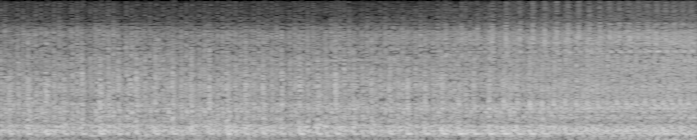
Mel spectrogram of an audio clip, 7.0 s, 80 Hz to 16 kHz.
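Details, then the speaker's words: Shifeng SF 138-2 single-cylinder diesel idling without throttle after a thin (about 1 mm) gasket cut from a canister was fitted under the fuel injection pump, retarding injection; even, soft beats, previous knocking gone. "просто подложил и всё двигатель совсем по-другому стал работать и мягче"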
